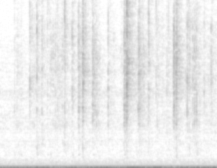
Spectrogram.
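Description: Typing on a computer keyboard: a quick run of keystrokes over a steady low electrical hum.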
